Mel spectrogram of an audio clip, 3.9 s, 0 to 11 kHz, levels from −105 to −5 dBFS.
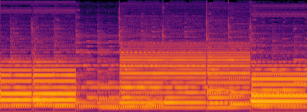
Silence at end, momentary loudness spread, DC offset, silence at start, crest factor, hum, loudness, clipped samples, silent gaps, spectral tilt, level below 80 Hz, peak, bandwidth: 0 s; 6 LU; under 0.1%; 0 s; 14 dB; none; -25 LUFS; under 0.1%; none; -7.5 dB/octave; -70 dBFS; -12 dBFS; 11 kHz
